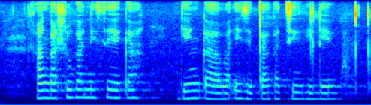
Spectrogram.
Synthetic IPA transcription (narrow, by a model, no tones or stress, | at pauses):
aŋaɬuk̬anisɛk̬a | ŋɛŋɡʱaɓaʔeziǃak̬atʰek̬ilɛːk̬ɔ̥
